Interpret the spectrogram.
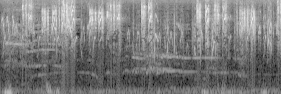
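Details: Sogon, crimson sunbird, in lure audio for lazy singers: bursts of high chirps and twitters alternating with quiet spells, while long thin lower whistles from other birds run through the background.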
